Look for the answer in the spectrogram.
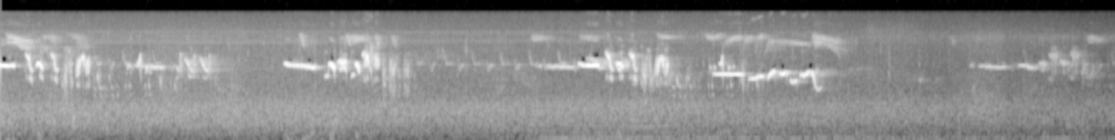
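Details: Taiwan fulvetta foraging on a tree trunk at Tataka, Taiwan, giving thin, high, twittering call notes in quick bursts of about a second, with short pauses between groups; faint background hiss.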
